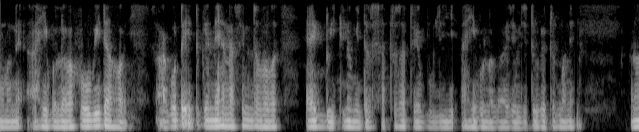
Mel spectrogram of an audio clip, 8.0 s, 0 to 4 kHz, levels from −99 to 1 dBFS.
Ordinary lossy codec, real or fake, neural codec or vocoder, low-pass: Opus, 64 kbps; real; none; 3.6 kHz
